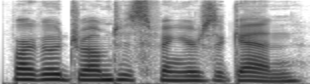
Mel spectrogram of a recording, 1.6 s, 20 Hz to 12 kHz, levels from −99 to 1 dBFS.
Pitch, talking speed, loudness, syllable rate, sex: 180 Hz, 195 wpm, -16 LUFS, 6.0 syllables/s, female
